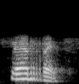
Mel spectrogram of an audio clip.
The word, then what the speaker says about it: Serres: Serres. Serres, yeah, ¿verdad? Yes. A mí algunas veces se me pone difícil la doble R, porque trato de decir Serres, pero no Serres porque otro diferente tipo de palabras.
